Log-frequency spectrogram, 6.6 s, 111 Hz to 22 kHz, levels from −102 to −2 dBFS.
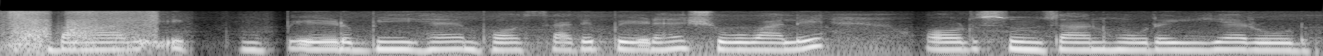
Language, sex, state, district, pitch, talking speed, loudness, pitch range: Hindi, female, Bihar, West Champaran, 205 Hz, 165 wpm, -17 LUFS, 200-210 Hz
